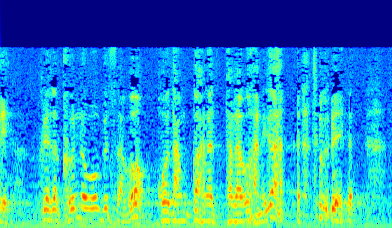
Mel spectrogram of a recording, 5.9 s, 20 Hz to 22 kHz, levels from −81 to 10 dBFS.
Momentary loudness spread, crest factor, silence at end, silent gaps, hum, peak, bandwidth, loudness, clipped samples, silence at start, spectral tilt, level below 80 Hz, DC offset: 8 LU; 16 dB; 0 s; none; none; 0 dBFS; 9.8 kHz; -16 LUFS; under 0.1%; 0 s; -4.5 dB/octave; -38 dBFS; under 0.1%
